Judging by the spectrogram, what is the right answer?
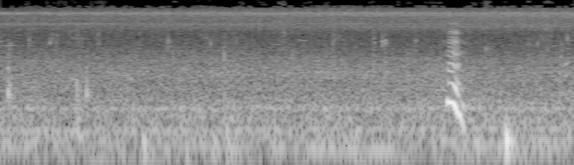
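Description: Steady chirring of crickets and other insects. About four and a half seconds in comes a short falling 'mm' hum from a person, which is the loudest sound here, followed by a brief low thump.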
